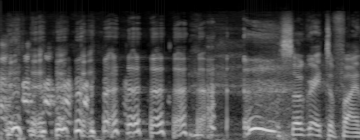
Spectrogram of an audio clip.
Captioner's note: all laughing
